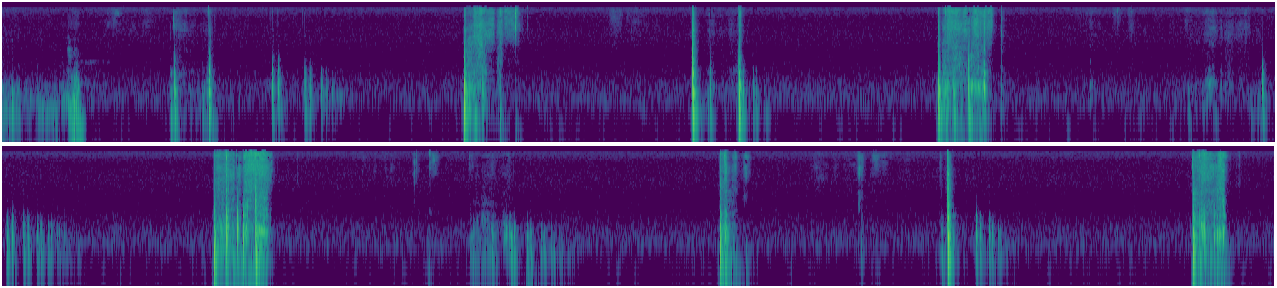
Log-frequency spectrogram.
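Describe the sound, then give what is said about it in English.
A pen is picked up and handled: several sharp, bright clicks and taps at irregular intervals, with soft scraping and rustling between them and no voices. “This is picking up a pen.”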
